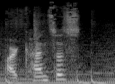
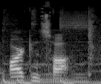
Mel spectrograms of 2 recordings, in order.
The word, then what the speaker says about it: Arkansas: right into it arkansas it's not arkansas it's arkansas colorado colorado it's not colorado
